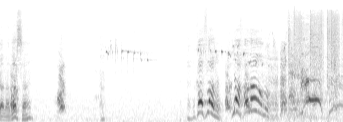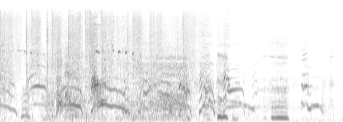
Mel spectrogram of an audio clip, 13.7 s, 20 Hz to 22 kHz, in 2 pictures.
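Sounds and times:
speech: 0.0 - 0.8, 3.9 - 6.6
wolf-like wild animal whines and howls: 5.4 - 11.0.

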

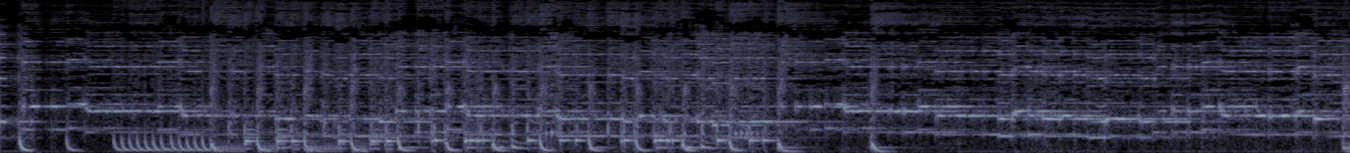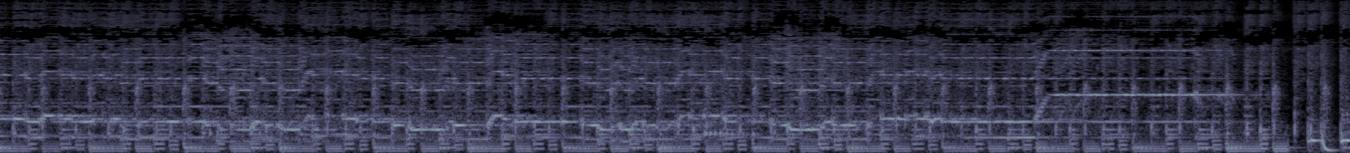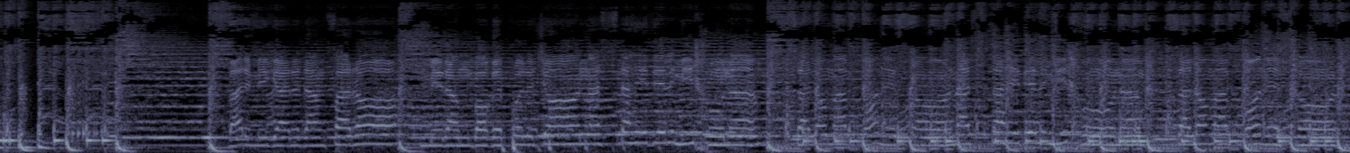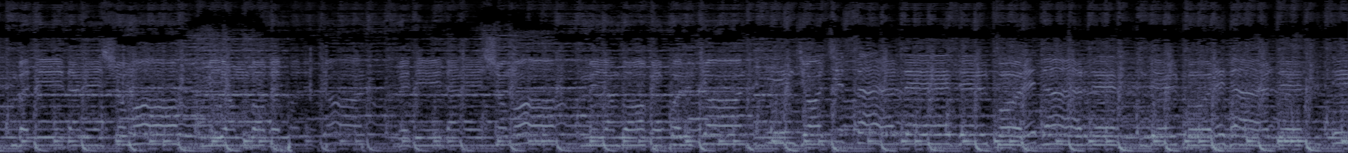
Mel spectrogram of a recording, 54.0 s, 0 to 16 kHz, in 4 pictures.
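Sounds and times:
instrumental song intro on a radio program: 0.0 - 53.9
speech: 31.9 - 35.6, 44.5 - 53.9.

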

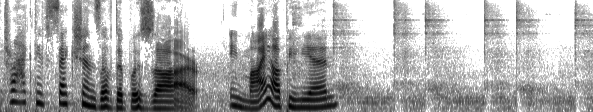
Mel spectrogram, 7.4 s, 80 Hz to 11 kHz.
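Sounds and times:
speech: 0.1 - 4.4
hammers striking copper in the copper market of a bazaar: 3.6 - 7.4.

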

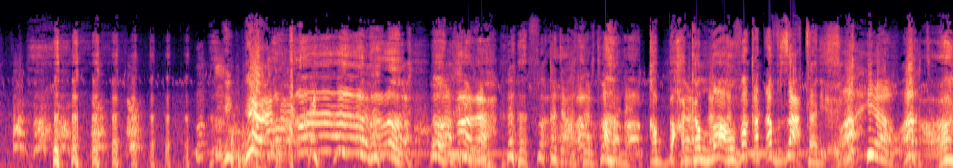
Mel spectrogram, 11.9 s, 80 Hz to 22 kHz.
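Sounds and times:
vicious dog barking: 0.1 - 2.0
speech: 0.2 - 1.8, 6.5 - 11.9
laughter: 0.3 - 11.9.

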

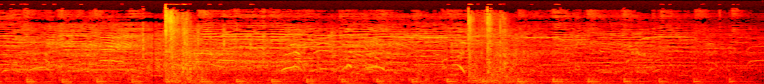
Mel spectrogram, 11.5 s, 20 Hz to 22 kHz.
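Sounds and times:
large outdoor crowd murmuring and cheering: 0.0 - 11.4
ceremonial salute cannon blasts at a flag ceremony: 2.5 - 3.4, 7.1 - 8.0.

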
